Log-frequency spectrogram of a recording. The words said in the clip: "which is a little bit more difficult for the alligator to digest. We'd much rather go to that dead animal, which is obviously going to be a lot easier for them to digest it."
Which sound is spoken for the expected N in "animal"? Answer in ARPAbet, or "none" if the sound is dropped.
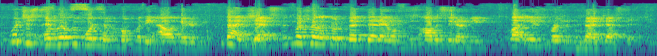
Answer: none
